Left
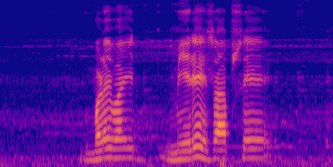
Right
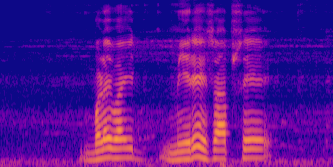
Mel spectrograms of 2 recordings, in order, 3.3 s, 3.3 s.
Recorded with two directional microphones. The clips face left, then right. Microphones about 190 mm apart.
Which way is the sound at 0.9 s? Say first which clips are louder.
Right 7 dB; 40° right (ahead or behind).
